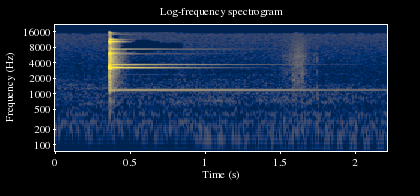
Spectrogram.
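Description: A single mallet stroke on the D bar of a student bell kit (glockenspiel), about a third of a second in, sounding a high D. The clear bell tone rings on and slowly fades away.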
